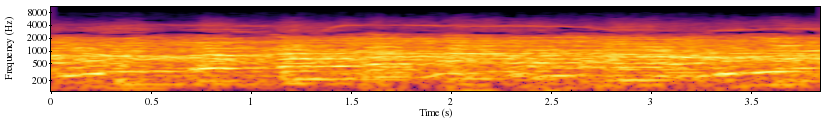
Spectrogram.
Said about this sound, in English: Listen to the crowd cheer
